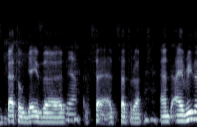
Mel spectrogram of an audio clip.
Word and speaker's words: Betelgeuse: I was quite surprised when I heard that English speakers call it Beetlejuice, and I was so used to calling it Betelgeuse in Russian. So I'm happy that Russian pronunciation is closer to what it should be.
